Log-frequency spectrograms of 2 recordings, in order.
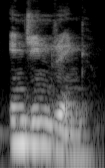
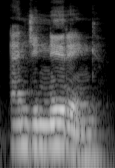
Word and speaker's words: engineering: It is often mispronounced as engineering. But the correct pronunciation is engineering. The stress falls on the second part of the word nearing.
